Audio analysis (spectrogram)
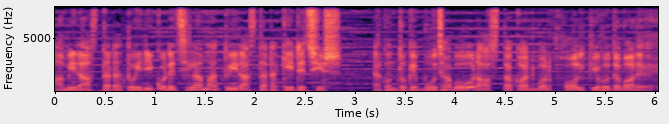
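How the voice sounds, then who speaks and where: A man's voice: mid-range voice, expressive, brisk, faint music behind, natural voice. A man voicing an earnest, hardworking, wronged village man in a cartoon. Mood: outraged. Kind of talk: cartoon voice acting.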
